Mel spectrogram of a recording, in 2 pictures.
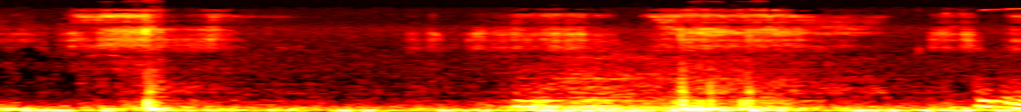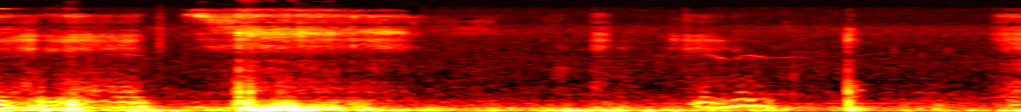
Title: कुत्तों के खराटे 🐶😂 dog snoring funny video #shorts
